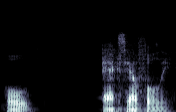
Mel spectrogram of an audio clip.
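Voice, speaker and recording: A very low, gravelly male voice leads a guided meditation, speaking calmly and slowly. He gives breathing instructions with long pauses between them. The recording sounds slightly dull and lo-fi.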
